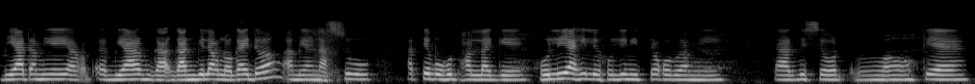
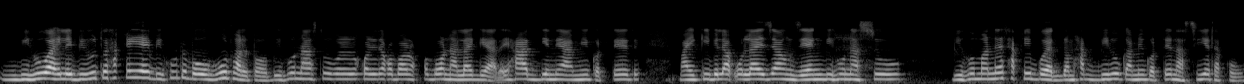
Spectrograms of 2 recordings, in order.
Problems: none marked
